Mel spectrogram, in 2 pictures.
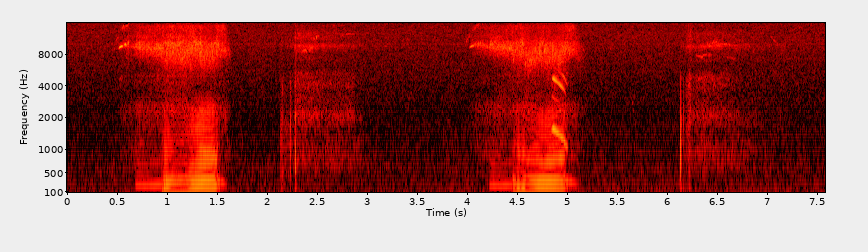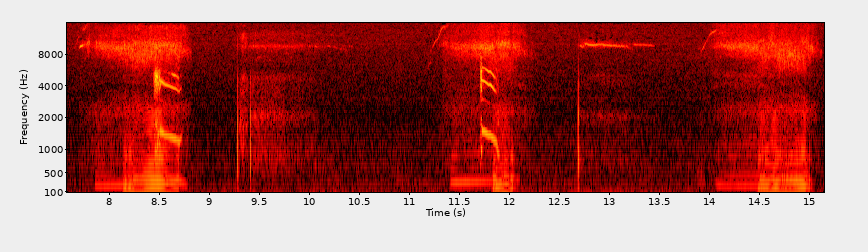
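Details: A sleeping rescue cat named Taro, estimated 10–14 years old and nearly toothless after a long outdoor life, snores heavily: five harsh, rattling breaths recurring about every three and a half seconds, some ending in a whistling nasal squeak.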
